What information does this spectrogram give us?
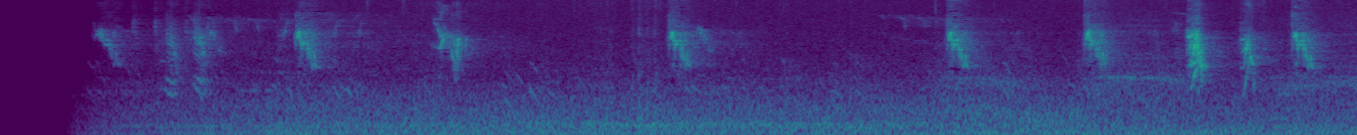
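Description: A Eurasian tree sparrow gives about ten short, bright chirps at an uneven pace, over a steady low rumble in the background.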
